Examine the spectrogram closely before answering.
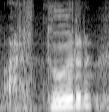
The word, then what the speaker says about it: Artur: run linters so as matt butchered my name my name is artur but he went with like spanish pronunciation of it so artur i'm a senior go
